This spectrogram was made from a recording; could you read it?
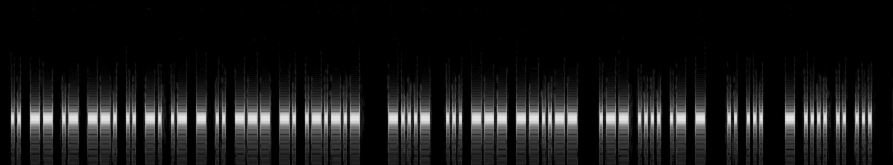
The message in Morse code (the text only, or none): IMAGINATION. <BT> SO, WHAT IS THIS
